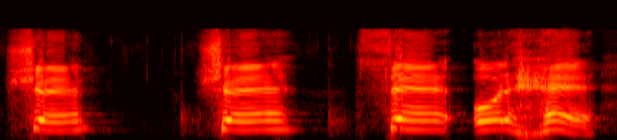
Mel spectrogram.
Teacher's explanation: इन चारों वर्णों का उच्चारण करते समय जीभ किसी मुखावयव के पास तो चली जाती है लेकिन स्पर्श नहीं होता। अर्थात प्राणवायु को संघर्ष करके बाहर निकलना पड़ता है, ग्रसन से बाहर निकलना पड़ता है। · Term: ऊष्म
